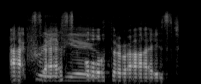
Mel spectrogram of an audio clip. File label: UK female Access authorised Dalekness; beanstalk audio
